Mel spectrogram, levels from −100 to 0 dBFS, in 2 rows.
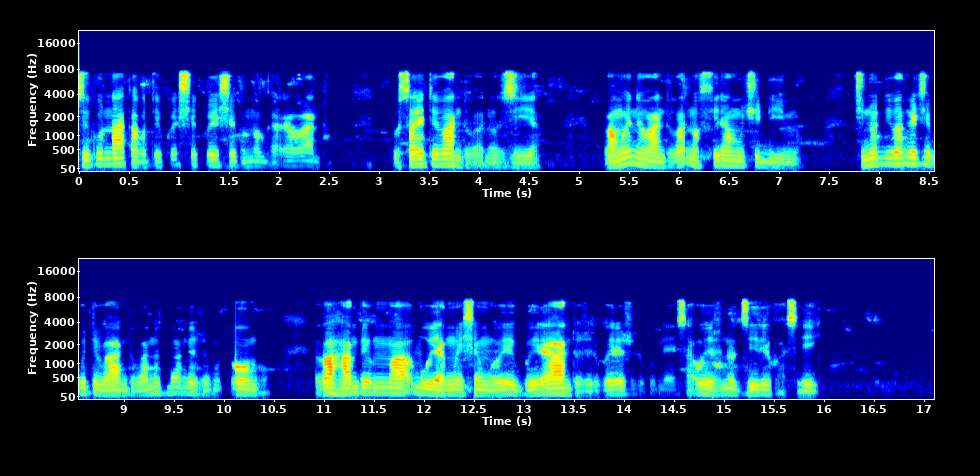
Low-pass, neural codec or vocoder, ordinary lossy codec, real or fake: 7.2 kHz; none; Opus, 24 kbps; real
